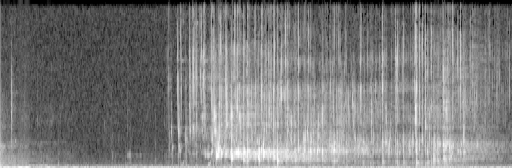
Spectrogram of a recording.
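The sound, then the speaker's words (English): Quiet room tone gives way to a steady stream of tea splashing into a cup, bright and bubbly, rising slightly in pitch as it fills over several seconds. “I'm the chairman of the Dubious Goals Committee, and other facts include, but are not limited to, the fact that I'm pouring tea.”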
